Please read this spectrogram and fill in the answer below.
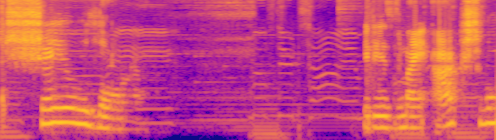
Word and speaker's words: Shaeolaura: Um, how do I pronounce my username? My username is pronounced shaol Laura.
